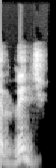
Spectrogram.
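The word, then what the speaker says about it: ridge: शिखा था उसके अनुसार इसको राइस बोलना चाहिए था लेकिन हम इसको राइस नहीं बोलेंगे क्या बोलेंगे रिच रिच मतलब पहाड़ी है ना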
